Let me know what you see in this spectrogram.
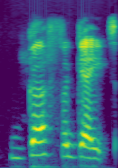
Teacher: All it means is that when you're saying the sound, G, you have to use your vocal cords. You actually have to make a sound with your voice as well as your mouth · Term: voiced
